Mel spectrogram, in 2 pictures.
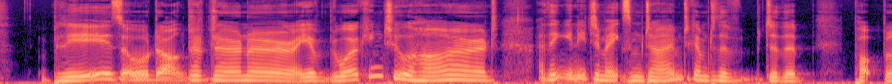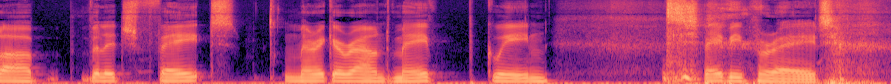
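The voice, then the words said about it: Character voice of Mrs. Turner. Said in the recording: “do the voices, which, of course, we're very good at doing now... my Mrs. Turner from Call the Midwife, Dr. Turner's wife”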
